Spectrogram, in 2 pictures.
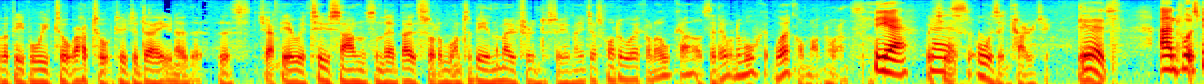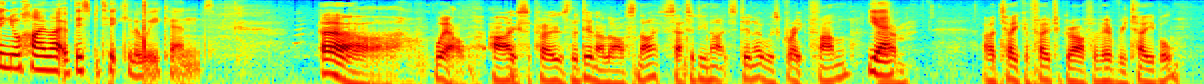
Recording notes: all recorded from my 1968 Morris Minor, Peggy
